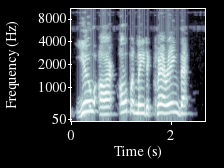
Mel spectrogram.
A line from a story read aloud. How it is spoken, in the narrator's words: The advocate, unheeded, was yelling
